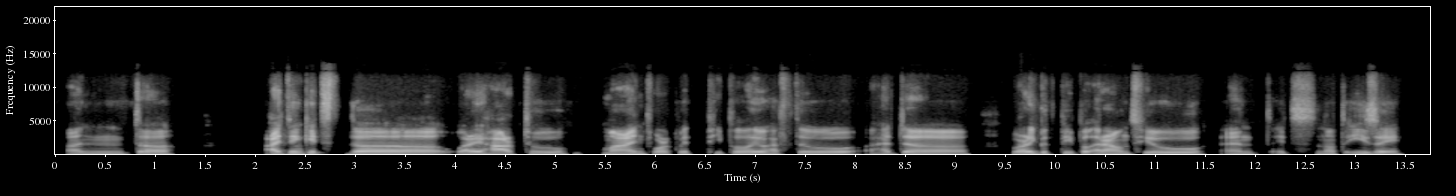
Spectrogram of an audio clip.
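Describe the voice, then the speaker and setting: A man speaks at a very slow pace with medium pitch. His intonation is monotone and flat. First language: not English. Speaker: language student. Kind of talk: language class discussion. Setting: video call.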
